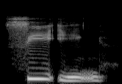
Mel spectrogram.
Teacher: your tongue is towards the front and very high when you say E as in eat.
